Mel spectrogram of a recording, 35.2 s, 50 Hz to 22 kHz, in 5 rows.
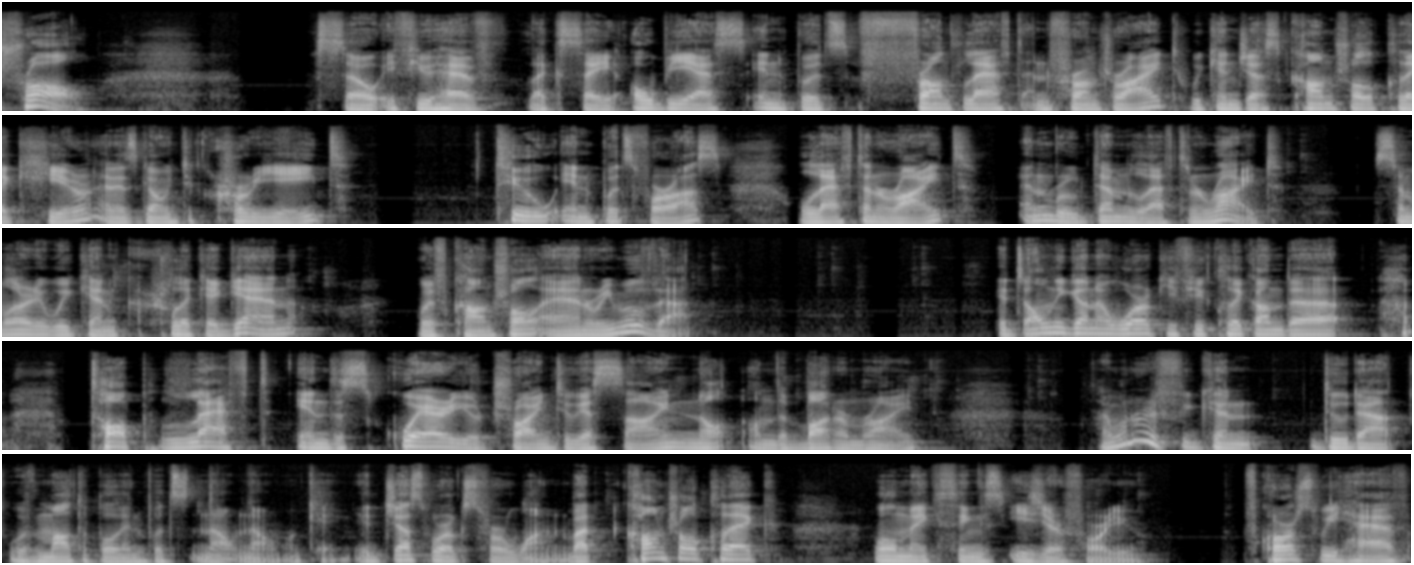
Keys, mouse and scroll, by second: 6.6 ctrl+click, 13.2 ctrl+click, 14.6 ctrl+click, 15.1 ctrl+click, 16.8 ctrl+click, 17.4 ctrl+click, 18.0 ctrl+click, 18.4 ctrl+click, 19.0 ctrl+click, 19.4 ctrl+click, 23.7 ctrl+click, 24.4 ctrl+click, 24.9 ctrl+click, 25.2 ctrl+click, 25.6 ctrl+click, 26.1 ctrl+click, 27.3-28.1 ctrl+drag, 29.2-29.8 ctrl+drag, 30.9 ctrl+click, 31.6 ctrl+click, 33.3 ctrl+click, 33.6 alt+click.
